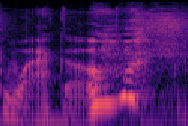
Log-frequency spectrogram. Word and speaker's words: Waco: It's pronounced wacko.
